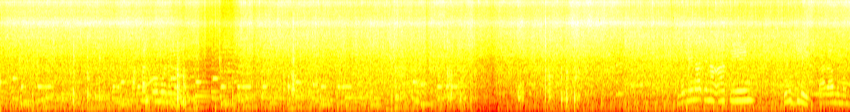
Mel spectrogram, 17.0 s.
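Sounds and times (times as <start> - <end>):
light background music: 0.0 - 9.8
chicken sizzling in hot oil: 0.0 - 17.0
metal ladle clicking on pan: 1.4 - 2.2.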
